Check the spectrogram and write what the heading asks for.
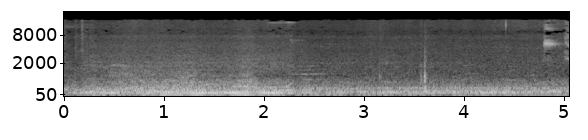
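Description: Hands handling a baitcasting reel and its cardboard box, a light rustle of packaging with two sharp clicks near the end. A steady low hum underlies it all.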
